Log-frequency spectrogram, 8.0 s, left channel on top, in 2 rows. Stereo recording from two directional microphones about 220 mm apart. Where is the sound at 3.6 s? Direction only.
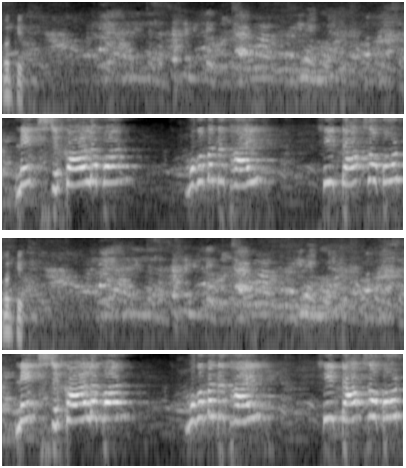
45° right (ahead or behind).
